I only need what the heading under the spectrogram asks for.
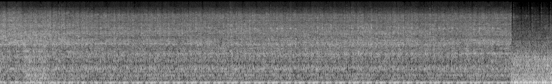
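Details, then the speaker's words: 2009-2015 Club Car XRT 950 small engine at a steady, even idle with no stumbling or surging, choke not pulled, just after carburetor removal, jet cleaning and a new fuel filter to fix hard starting and rough running; now running well. "Seems to be running good. Obviously forgot to pull the choke, but it's running great."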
